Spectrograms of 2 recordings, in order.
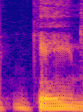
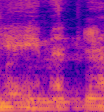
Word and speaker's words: Gaiman: Excuse me, Gaiman. – Gaiman, I'm sorry. Yep. Neil Gaiman. – The man himself gave us his blessing. We should try to pronounce it correctly.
